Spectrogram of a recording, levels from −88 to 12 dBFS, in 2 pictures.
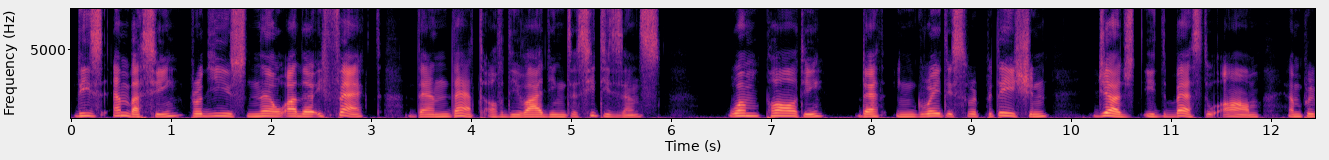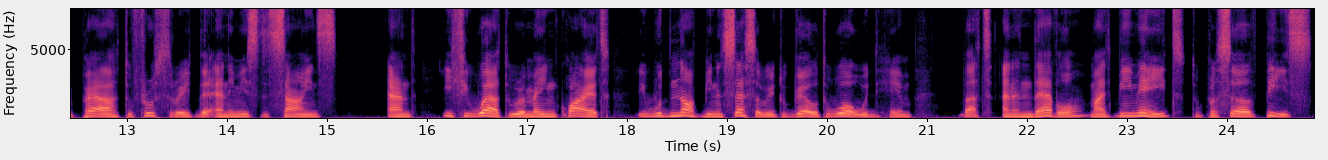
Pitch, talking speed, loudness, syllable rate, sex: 160 Hz, 135 wpm, -19 LUFS, 4.4 syllables/s, male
